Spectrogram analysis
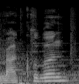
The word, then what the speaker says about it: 마쿱: 예, 마쿱은 만리동 예술인 협동조합 M 하고 A, 그다음에 COOP 해서 마쿱 이렇게 그냥 약어를 그냥 발음을 붙여서.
